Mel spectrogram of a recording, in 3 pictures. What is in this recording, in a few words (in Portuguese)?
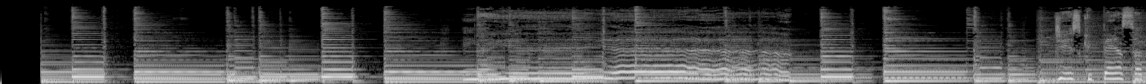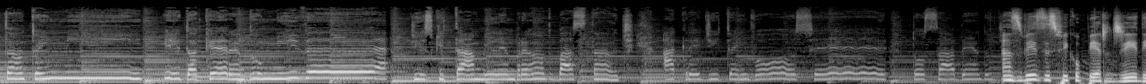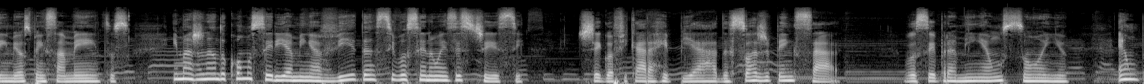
ROMANTICA F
